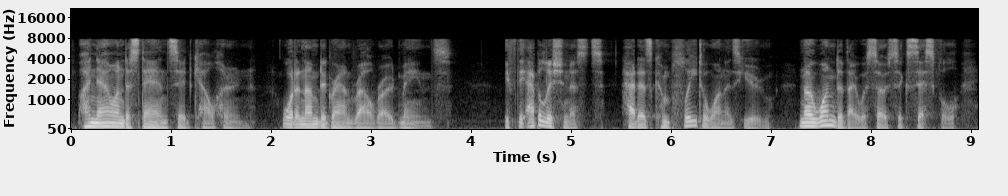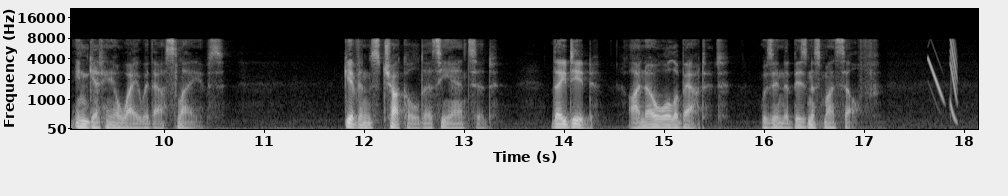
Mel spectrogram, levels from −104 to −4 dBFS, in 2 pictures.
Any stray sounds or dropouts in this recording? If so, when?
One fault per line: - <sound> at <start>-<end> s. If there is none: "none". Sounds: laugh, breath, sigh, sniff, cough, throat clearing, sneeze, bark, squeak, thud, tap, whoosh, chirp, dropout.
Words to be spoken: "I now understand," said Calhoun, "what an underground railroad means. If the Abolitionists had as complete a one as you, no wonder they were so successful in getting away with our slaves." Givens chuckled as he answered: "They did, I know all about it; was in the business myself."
- chirp at 17.6-17.9 s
